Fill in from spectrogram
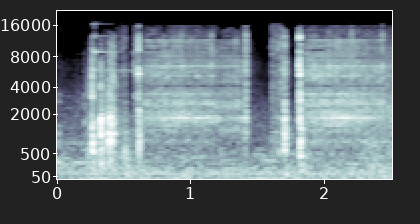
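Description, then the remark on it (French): A telephone handset is lifted and a number dialed as Taverneau calls Jean Drucker: a quick series of sharp mechanical clicks and rattles over a faint steady hiss, with no voices. “Taverneau décroche son téléphone pour appeler Jean Drucker.”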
